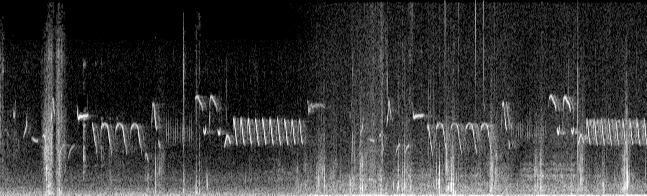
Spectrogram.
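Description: A small songbird singing twice: a few quick down-slurred notes, then a fast, even trill lasting about a second. Footsteps crunch on the concrete slipway in the first half, and a low rumble comes in from about halfway.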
